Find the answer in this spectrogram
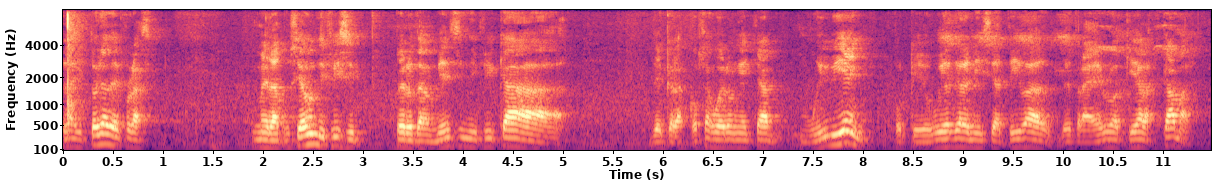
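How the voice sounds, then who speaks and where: The speech moves at a moderate pace with ordinary pitch variation and long, frequent pauses, over noticeable background noise. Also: man. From Cartagena, Colombia. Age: old. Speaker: TV interviewer. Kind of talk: interview conversation.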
